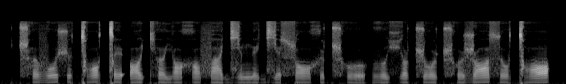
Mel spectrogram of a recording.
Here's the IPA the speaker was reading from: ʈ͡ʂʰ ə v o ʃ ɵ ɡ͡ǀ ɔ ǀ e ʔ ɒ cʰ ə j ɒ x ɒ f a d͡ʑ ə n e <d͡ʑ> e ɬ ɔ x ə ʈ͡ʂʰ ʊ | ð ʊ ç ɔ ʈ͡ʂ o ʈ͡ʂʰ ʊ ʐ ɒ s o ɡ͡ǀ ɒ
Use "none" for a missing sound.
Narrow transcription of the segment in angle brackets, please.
d͡ʑ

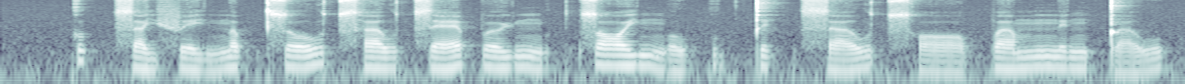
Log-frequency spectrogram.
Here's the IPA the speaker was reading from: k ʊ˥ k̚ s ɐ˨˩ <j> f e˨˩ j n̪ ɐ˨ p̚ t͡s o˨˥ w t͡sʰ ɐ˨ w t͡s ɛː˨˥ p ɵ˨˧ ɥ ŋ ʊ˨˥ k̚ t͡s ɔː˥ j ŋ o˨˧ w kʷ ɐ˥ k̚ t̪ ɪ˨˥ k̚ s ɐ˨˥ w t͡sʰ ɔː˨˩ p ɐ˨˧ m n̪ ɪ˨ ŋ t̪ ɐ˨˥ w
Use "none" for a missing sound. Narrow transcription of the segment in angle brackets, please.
j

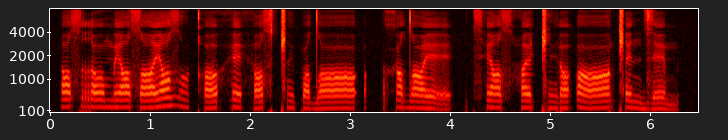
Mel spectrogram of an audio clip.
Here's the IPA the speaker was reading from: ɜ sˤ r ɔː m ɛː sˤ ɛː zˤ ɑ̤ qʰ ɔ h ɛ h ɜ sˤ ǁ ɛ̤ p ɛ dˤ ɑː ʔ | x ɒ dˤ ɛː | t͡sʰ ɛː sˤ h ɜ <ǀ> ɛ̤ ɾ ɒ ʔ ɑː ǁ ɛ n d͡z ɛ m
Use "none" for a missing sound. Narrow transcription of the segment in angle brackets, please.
ǁ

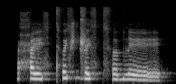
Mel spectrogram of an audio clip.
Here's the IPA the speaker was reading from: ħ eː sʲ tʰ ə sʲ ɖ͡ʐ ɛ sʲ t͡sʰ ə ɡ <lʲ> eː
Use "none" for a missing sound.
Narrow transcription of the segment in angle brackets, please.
l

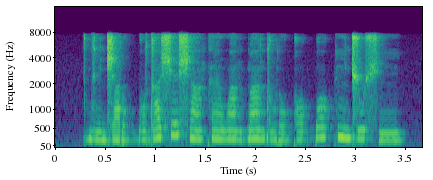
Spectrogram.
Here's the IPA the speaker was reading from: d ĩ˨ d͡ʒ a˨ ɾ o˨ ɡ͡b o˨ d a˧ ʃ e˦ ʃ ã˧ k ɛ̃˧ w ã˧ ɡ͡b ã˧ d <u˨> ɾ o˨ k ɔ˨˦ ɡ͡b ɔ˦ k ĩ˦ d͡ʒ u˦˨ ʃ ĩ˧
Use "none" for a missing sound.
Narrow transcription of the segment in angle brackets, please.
u˨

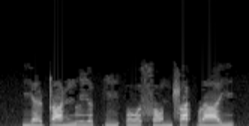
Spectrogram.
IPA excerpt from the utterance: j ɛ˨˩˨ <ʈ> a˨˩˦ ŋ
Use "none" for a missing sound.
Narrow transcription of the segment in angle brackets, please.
ʈ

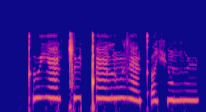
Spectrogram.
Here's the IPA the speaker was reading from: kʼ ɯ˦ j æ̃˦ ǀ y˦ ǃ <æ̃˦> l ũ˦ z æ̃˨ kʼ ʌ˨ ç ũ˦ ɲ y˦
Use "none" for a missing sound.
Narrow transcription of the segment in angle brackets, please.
æ̃˦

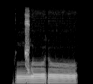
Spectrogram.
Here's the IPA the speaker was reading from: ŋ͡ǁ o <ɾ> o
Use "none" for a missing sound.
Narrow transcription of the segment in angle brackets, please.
ɾ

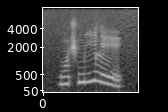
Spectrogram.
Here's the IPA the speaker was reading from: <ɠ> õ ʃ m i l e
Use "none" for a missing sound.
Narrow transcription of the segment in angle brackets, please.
ɡ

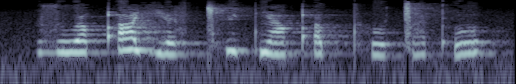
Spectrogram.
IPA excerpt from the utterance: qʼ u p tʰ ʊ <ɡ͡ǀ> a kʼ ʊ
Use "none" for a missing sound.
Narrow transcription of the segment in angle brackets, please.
ɡ͡ǀ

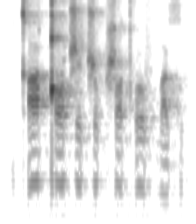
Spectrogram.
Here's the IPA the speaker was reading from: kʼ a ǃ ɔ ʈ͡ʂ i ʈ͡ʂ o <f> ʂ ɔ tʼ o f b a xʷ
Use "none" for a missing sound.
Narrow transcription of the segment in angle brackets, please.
p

